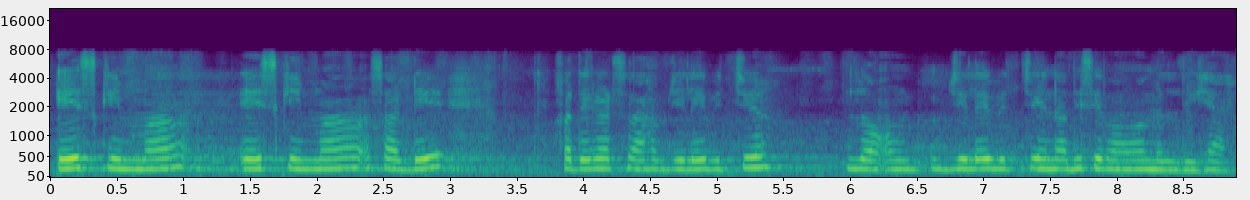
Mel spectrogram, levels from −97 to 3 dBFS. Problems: constant background noise, continuous background conversations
